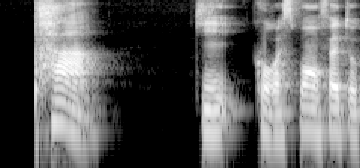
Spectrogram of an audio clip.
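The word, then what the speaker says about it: 怕: Ici, ce caractère se prononce "pa" "pa" "pa" qui correspond en fait au caractère de la peur, donc quatrième ton. "pa" "pa". Encore une fois, vérifiez bien que vous expirez de l'air quand vous prononcez ce son-là.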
